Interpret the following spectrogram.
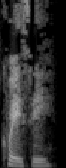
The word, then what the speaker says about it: kosi: Kaiser and Caesar King in some West African languages kosi is pronounced quasi in modern setswana we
